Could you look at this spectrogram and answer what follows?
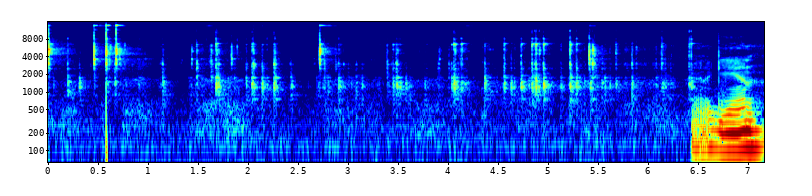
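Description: A hand ratchet clicks in quick, close bursts while backing out a front engine bolt on a Suzuki Forenza during cylinder head removal; faint low talk sits underneath, and a louder humming burst ends the sequence.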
